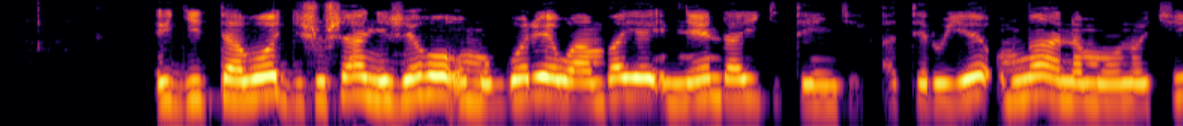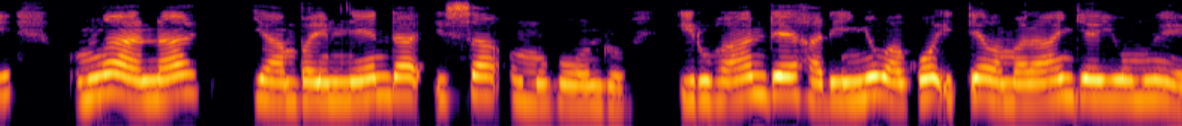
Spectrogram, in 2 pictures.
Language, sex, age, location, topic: Kinyarwanda, female, 50+, Nyagatare, education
